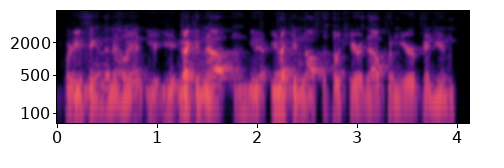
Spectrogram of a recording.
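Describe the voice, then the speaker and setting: Fast-talking man with a low voice. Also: steady tone, pushed and bright. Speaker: sports podcast panelist. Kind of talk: casual sports analysis.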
